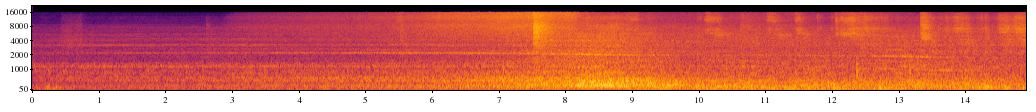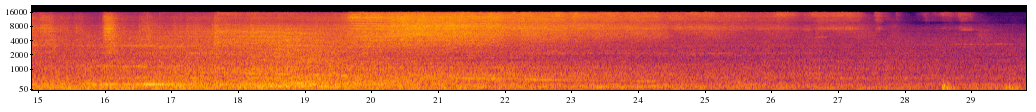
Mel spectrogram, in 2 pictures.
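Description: Double-deck TER electric train passing along the platform: wheels on rails building to a loud rumble about eight seconds in, with electric motor whines gliding steadily down in pitch as the train slows, then fading away. A few sharp clicks come near the end.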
